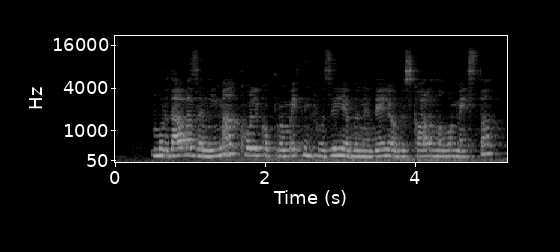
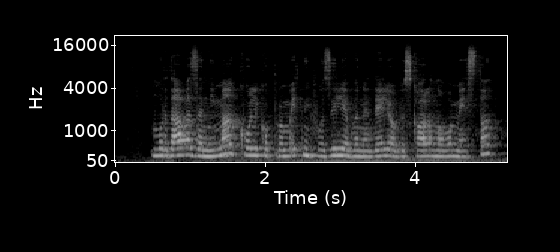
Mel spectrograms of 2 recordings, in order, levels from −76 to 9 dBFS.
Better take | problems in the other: second | room echo; dies away in 0.3 s

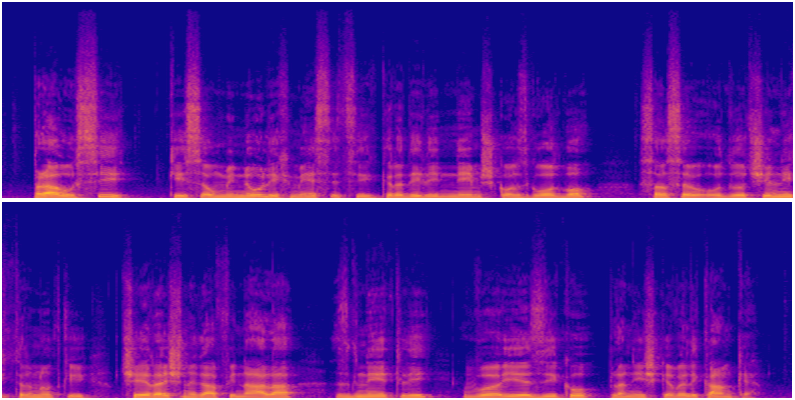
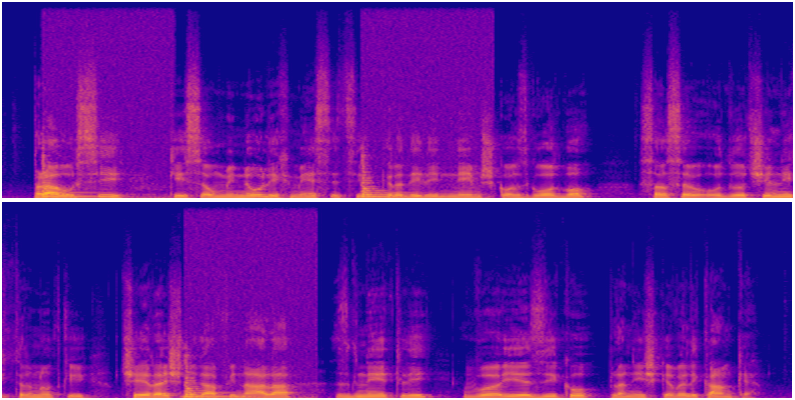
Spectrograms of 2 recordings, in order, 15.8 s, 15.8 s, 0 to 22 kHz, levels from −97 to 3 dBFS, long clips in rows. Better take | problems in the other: first | background sound (Bowed string instrument); 4 dB below the speech

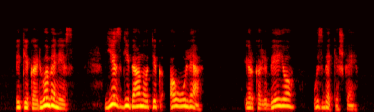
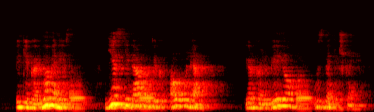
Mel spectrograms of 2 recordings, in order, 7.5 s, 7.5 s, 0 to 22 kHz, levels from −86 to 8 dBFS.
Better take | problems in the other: first | noise reduction (neural separator model SepFormer DNS4)

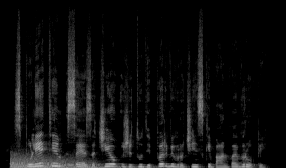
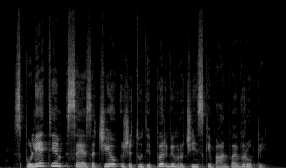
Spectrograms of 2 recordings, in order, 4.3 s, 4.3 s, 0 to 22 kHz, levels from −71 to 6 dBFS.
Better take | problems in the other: second | noise reduction (classical method log-MMSE)

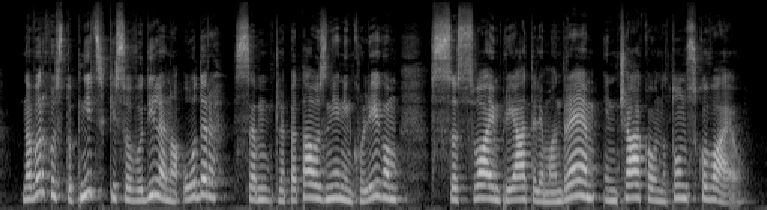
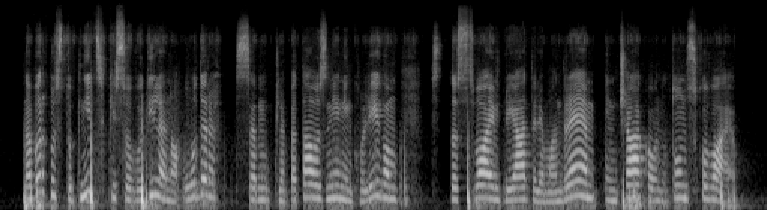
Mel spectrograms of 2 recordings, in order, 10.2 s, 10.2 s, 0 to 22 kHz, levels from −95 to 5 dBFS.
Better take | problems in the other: first | noise reduction (neural mask model RNNoise)

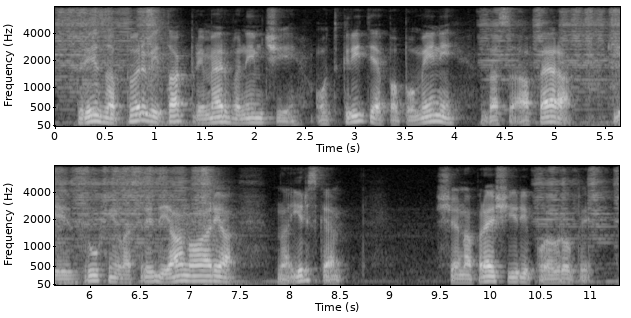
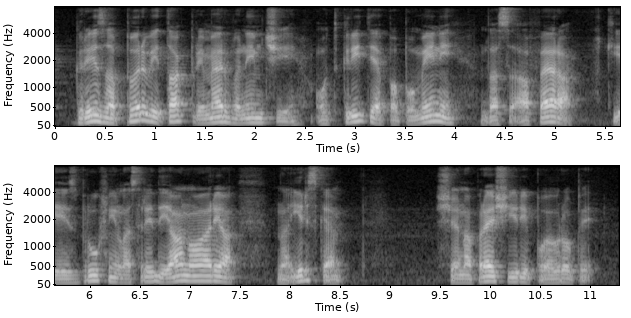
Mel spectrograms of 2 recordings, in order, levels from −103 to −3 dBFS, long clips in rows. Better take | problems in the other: second | background sound (Domestic sounds, home sounds); 15 dB below the speech

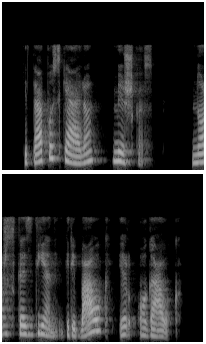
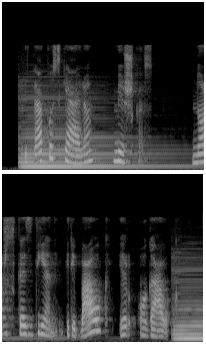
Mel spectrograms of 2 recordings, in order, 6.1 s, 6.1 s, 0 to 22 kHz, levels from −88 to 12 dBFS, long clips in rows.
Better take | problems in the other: first | background sound (Bowed string instrument); 3 dB below the speech

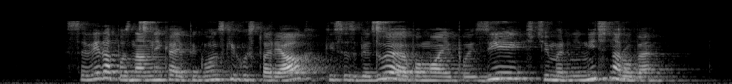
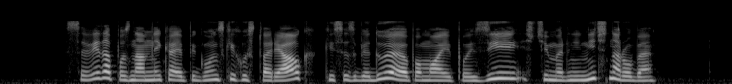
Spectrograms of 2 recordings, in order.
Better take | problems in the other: second | background sound (Tambourine); 12 dB below the speech // room echo; dies away in 0.6 s

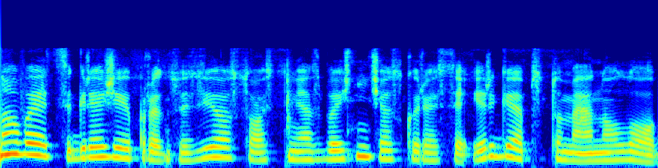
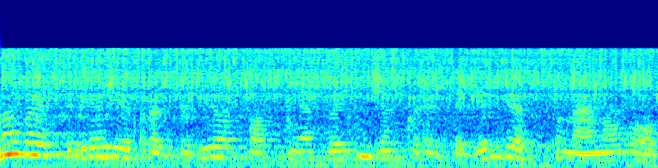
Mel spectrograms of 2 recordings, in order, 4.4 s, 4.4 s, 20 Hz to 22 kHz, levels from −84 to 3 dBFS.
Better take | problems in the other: first | background sound (Sink (filling or washing)); 3 dB below the speech // room echo; dies away in 1.9 s

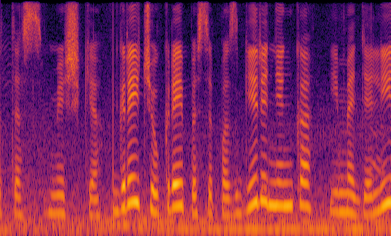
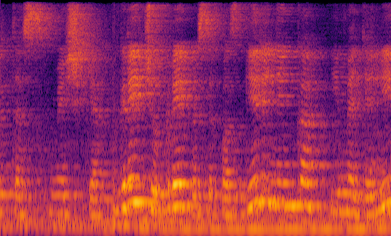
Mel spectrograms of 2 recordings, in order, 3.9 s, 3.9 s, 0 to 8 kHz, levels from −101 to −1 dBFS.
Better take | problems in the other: first | room echo; dies away in 0.7 s

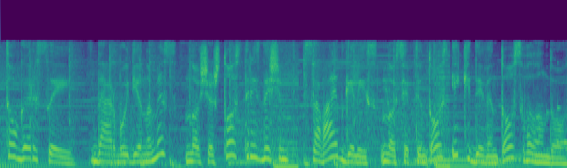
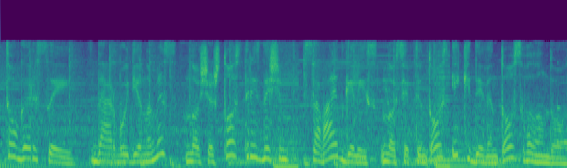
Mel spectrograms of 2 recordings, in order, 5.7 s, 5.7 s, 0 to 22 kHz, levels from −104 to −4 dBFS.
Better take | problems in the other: first | background sound (Engine); 16 dB below the speech

